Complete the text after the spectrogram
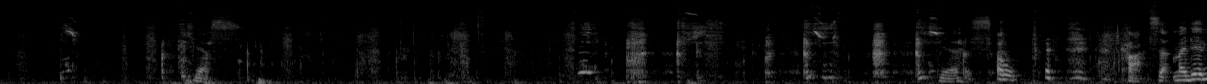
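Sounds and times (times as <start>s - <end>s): dog panting: 0.0s - 11.5s.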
